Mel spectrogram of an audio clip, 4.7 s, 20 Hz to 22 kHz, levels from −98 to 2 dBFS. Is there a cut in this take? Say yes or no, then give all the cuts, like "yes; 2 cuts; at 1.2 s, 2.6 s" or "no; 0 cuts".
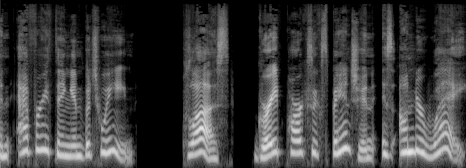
no; 0 cuts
